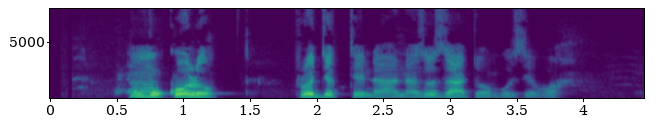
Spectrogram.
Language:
Ganda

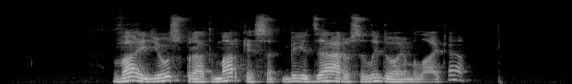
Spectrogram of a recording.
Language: Latvian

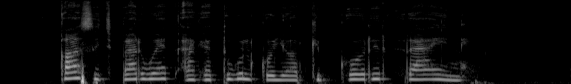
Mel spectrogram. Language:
Kalenjin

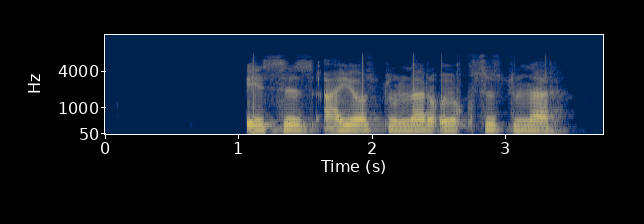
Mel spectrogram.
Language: Uzbek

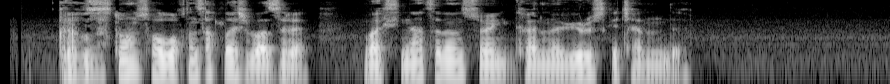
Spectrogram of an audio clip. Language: Uzbek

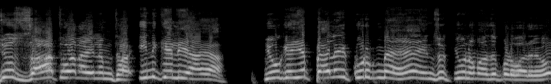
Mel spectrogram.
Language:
Urdu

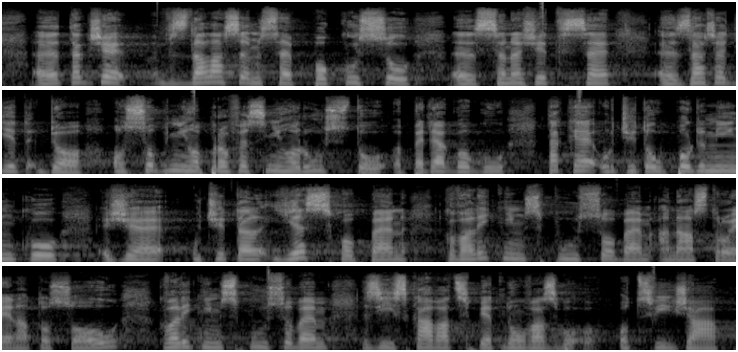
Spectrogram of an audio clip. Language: Czech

